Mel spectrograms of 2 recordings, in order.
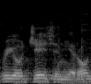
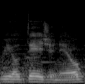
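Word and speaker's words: Rio de Janeiro: that's right it's pronounced Rio J Jano not R de Jano get it right we're not in Mexico this is Portuguese not Spanish this was done in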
